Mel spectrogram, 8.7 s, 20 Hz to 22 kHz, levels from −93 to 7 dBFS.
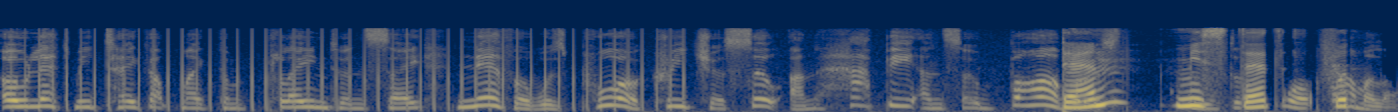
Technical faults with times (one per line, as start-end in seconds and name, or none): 0.08-4.29 train of clicks
7.06-7.44 speech suppressed in double talk
7.79-8.74 speech suppressed in double talk
8.20-8.37 echo leak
